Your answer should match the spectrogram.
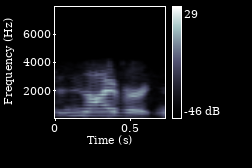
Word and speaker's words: Neivert: It's Neivert. Nye like pie.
